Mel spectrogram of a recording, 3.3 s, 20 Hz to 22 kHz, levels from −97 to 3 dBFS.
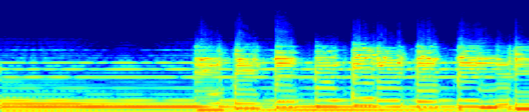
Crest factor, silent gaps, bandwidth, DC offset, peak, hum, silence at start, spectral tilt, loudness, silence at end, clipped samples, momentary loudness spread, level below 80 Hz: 14 dB; none; 5 kHz; under 0.1%; -8 dBFS; none; 0 s; -8.5 dB/octave; -22 LUFS; 0 s; under 0.1%; 2 LU; -40 dBFS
